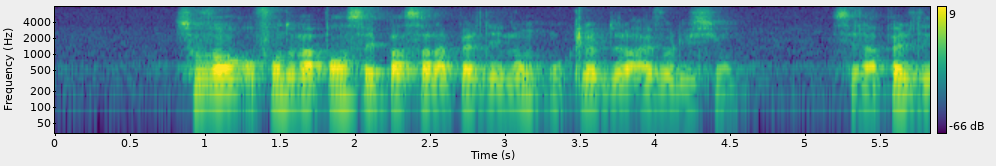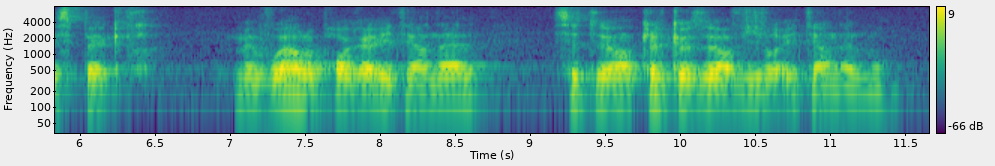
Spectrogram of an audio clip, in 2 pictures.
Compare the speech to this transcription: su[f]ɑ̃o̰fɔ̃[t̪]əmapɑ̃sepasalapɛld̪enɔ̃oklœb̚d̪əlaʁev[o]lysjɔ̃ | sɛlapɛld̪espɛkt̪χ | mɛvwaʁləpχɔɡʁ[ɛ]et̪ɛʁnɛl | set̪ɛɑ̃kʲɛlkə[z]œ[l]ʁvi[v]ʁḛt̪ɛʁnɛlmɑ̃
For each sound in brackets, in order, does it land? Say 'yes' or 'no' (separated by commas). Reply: no, no, no, yes, yes, no, yes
